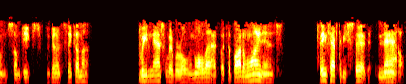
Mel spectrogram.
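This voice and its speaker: A man's voice: medium pitch, dry recording. A man speaking candidly and informally to a group on a conference call, repeating words and leaning on some with emphasis. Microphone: telephone. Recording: narrowband telephone conference line.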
